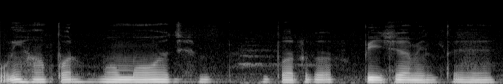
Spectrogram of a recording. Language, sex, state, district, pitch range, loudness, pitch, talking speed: Hindi, male, Uttar Pradesh, Saharanpur, 105-115 Hz, -17 LUFS, 110 Hz, 95 wpm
